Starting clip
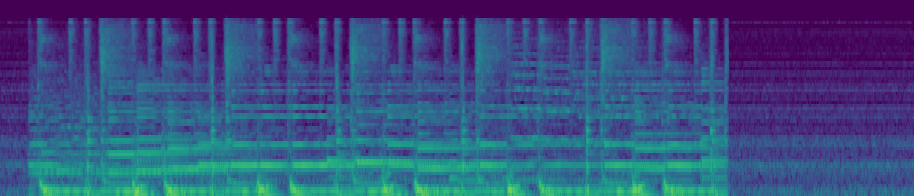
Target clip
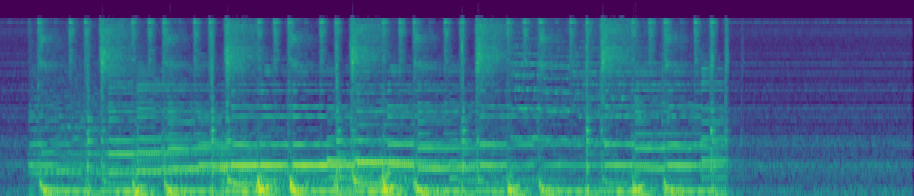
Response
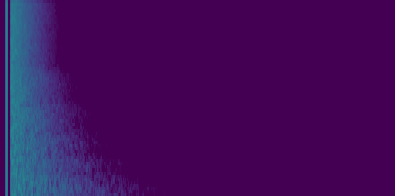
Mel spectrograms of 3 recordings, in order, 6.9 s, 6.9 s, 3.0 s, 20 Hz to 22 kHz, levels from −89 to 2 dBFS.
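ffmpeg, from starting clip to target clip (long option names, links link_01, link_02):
-filter_complex "[0:a]aexciter=amount=2.5:drive=3.1:freq=6100,asettb=1/sr,asplit=3[link_01][link_02][link_03];[link_01]atrim=end=1.654[link_04];[link_02]atrim=start=1.65:end=3.11,asetpts=PTS-STARTPTS,afade=type=in:duration=0.004:curve=qsin,afade=type=out:start_time=1.456:duration=0.004:curve=qsin,equalizer=frequency=260:width_type=o:width=1.8:gain=13[link_05];[link_03]atrim=start=3.106[link_06];[link_04][link_05]acrossfade=duration=0.004:curve1=hsin:curve2=qsin[link_07];[link_07][link_06]acrossfade=duration=0.004:curve1=qsin:curve2=hsin,aecho=1:1:119:0.106,volume=8dB"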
